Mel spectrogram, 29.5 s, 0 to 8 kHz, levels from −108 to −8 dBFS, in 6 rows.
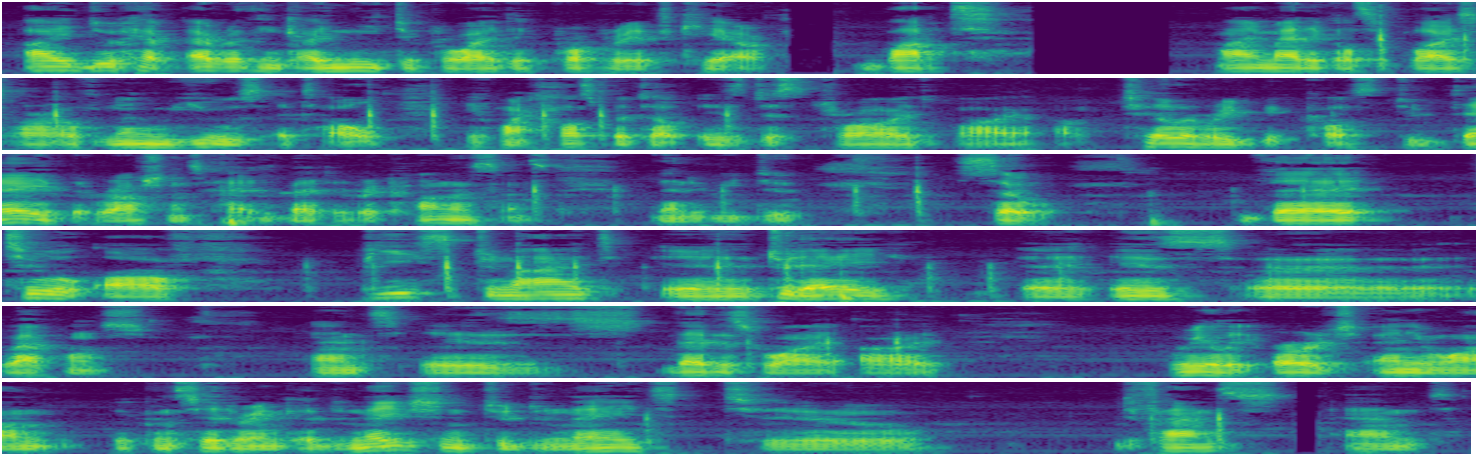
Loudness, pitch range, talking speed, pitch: -23 LUFS, 75-90 Hz, 135 wpm, 80 Hz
